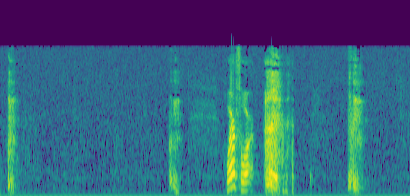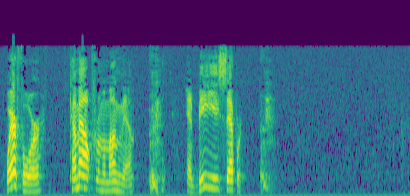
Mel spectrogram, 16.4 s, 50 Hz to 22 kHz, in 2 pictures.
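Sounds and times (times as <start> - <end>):
person clearing throat: 0.1 - 0.5, 3.4 - 3.7, 5.3 - 5.9, 6.9 - 7.4, 11.2 - 11.6, 13.4 - 13.8
speech: 4.5 - 5.9, 8.3 - 13.1.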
